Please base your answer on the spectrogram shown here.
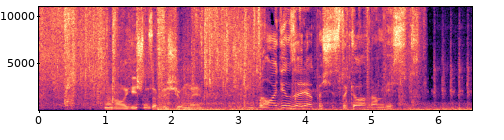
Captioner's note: rockets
